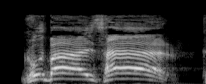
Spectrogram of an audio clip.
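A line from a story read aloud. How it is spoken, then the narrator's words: Shouting. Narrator (Russian): кричал Адамс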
